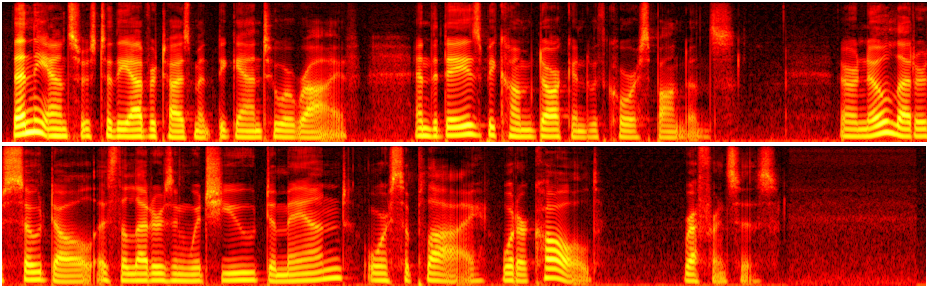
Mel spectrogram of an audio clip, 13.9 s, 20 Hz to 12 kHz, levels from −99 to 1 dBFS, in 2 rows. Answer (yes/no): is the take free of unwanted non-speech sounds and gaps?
yes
